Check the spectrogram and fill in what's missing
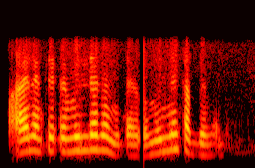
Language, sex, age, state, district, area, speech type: Nepali, male, 18-30, West Bengal, Darjeeling, rural, conversation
